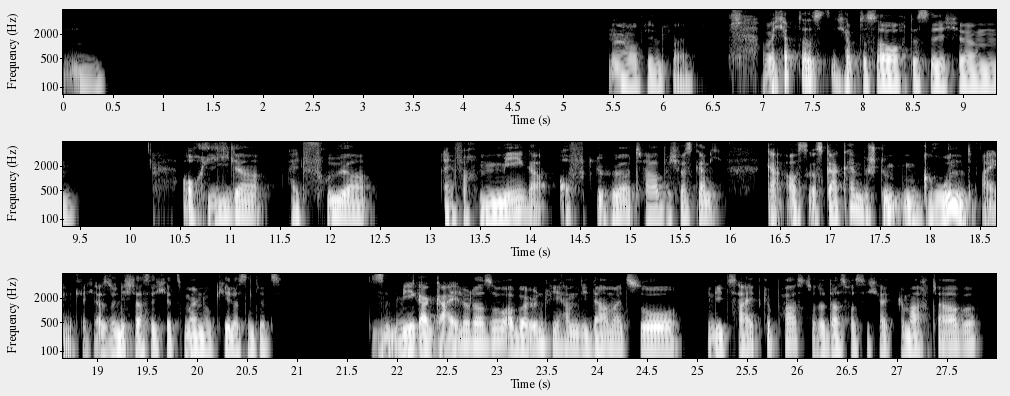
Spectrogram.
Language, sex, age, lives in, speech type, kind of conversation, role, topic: German, male, 30-34, Germany, conversation, unstructured, none, Welche Musik weckt bei dir sofort Erinnerungen?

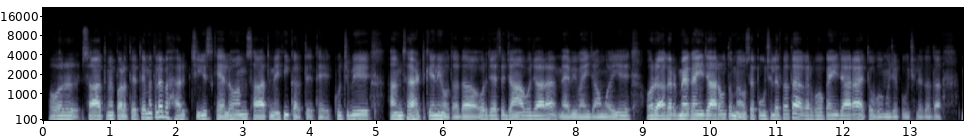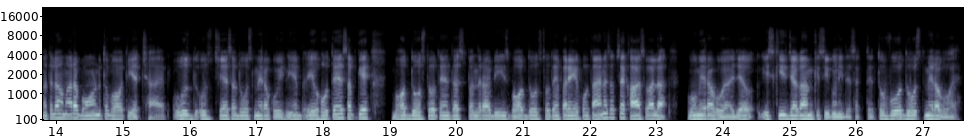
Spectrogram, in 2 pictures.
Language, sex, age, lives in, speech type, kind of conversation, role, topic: Hindi, male, 18-19, India, conversation, podcast, guest, Daily ghar ko jaldi se saaf-suthra rakhne ka tumhara routine kya hota hai?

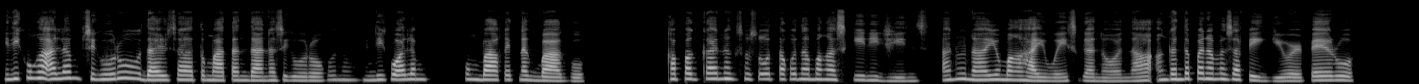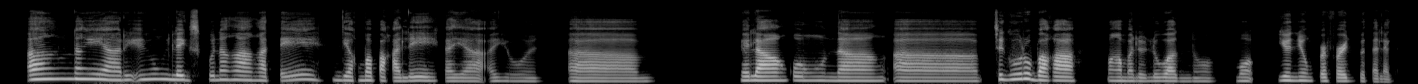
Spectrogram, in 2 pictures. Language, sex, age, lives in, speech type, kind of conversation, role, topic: Filipino, female, 35-39, Philippines, conversation, advice, user, Paano ako makakabili ng magandang damit nang hindi gumagastos ng malaki?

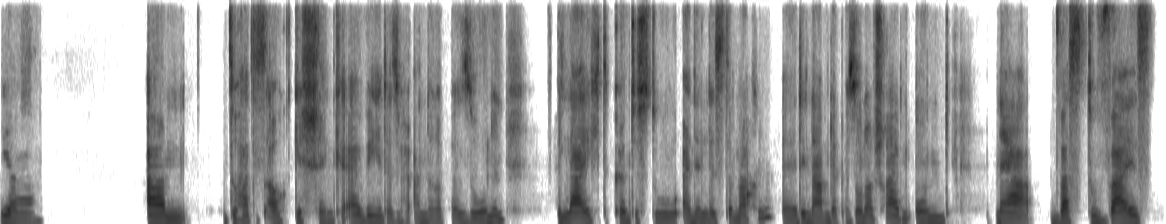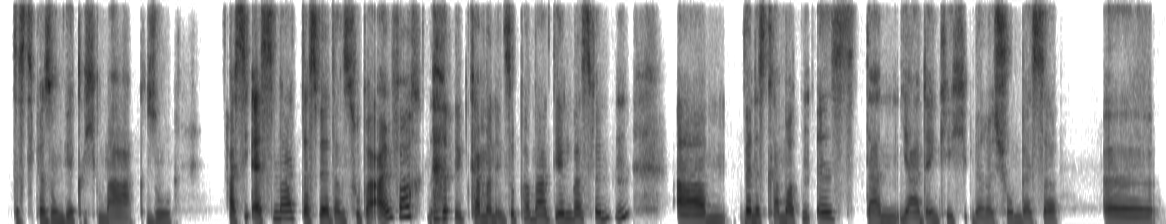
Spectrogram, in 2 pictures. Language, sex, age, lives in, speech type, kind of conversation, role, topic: German, female, 25-29, Portugal, conversation, advice, advisor, Wie finde ich trotz Zeitmangel passende Kleidung und Geschenke?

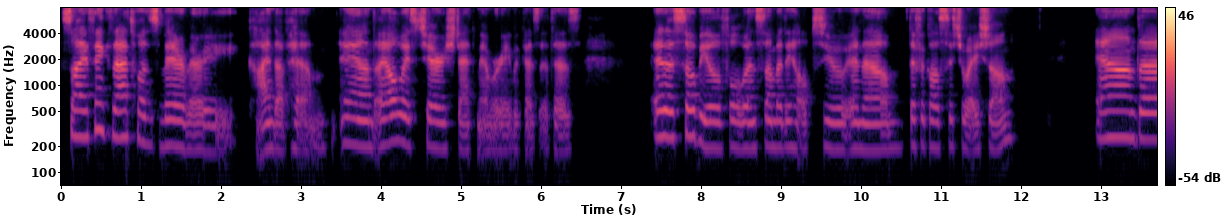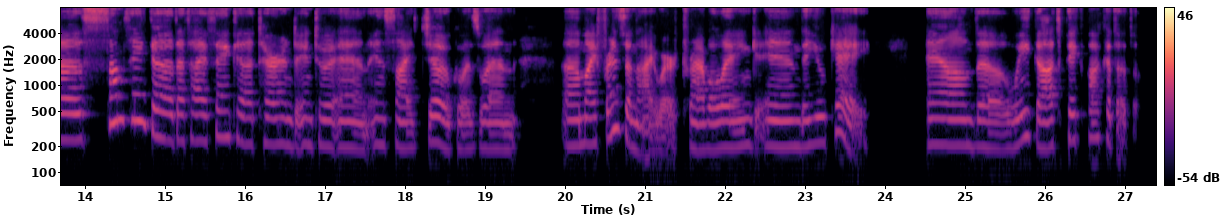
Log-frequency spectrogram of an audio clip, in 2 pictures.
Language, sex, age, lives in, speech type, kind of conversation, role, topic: English, female, 45-49, United States, conversation, unstructured, none, Which cherished memory do you love retelling with friends or family, and why?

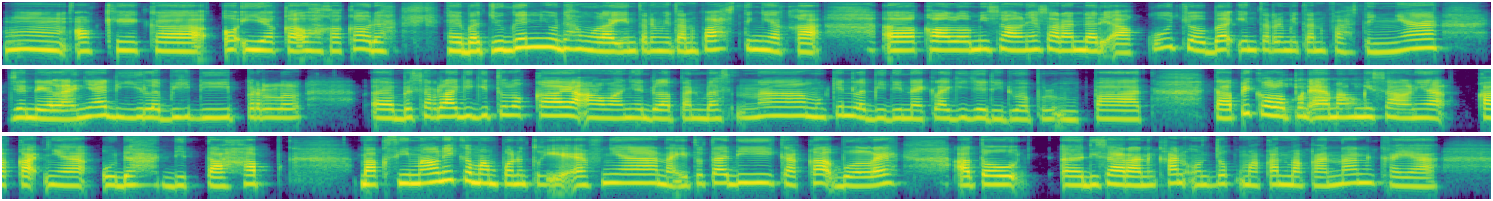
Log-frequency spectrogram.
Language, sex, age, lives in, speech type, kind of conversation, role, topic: Indonesian, female, 25-29, Indonesia, conversation, advice, advisor, Bagaimana cara membiasakan makan sehat jika saya sulit mempertahankan kebiasaan makan sehat?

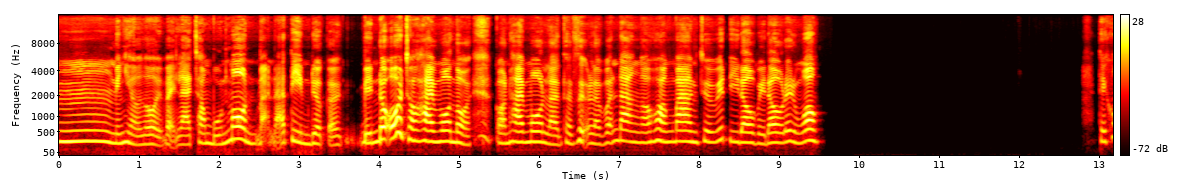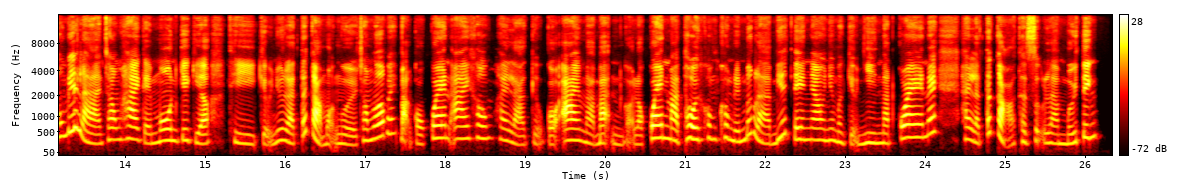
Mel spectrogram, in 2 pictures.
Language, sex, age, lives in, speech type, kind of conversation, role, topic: Vietnamese, female, 30-34, Japan, conversation, advice, advisor, Làm sao vượt qua nỗi sợ bị từ chối khi chủ động kết nối với người quen mới?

